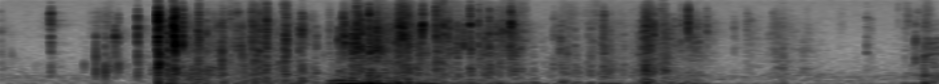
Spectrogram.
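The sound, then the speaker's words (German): A tarot card deck being shuffled, giving crisp papery crinkling and riffling in many quick bursts that swell and ease off over several seconds, with no voices. “Dann schnappen wir uns mal das Tarot-Deck, mischen einmal gut durch.”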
